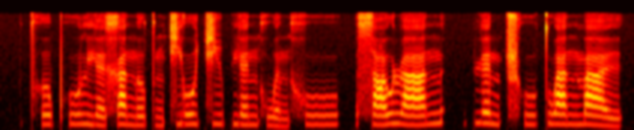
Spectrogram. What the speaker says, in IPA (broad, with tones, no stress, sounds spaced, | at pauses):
t̪ʰ ɤ˧˥ pʰ u˧˥ l j ɛ˨˩ x a˥˧ n ɤ˥˩ t̪ ə˩ n t͡ɕ j o˥ ʊ̯ t͡ɕ i˥ p j ɛ˥ n x w ə˨˩ n x u˥ | s ɑ˧˥ ʊ̯ ɻ a˧˥ n | p ɥ ɛ˥˩ n ʈ͡ʂʰ u˧˥ t̪ w a˥ n m a˥˩ ɪ̯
